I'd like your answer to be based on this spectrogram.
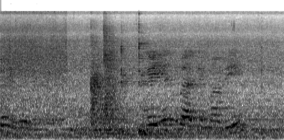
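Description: Mirchi masala curry stirred in a pan with a spoon, giving intermittent scraping and clinking of utensil on metal over a soft sizzle, with someone talking throughout.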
